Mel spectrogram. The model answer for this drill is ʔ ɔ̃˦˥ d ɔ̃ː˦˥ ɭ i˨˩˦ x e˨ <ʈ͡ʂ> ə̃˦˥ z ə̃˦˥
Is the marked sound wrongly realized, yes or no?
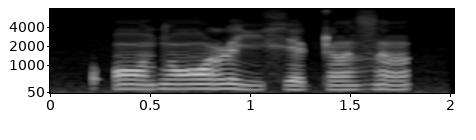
yes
